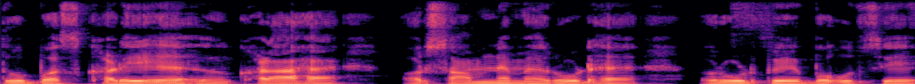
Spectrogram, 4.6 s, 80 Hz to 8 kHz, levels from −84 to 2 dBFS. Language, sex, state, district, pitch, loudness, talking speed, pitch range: Hindi, male, Jharkhand, Deoghar, 100 Hz, -19 LUFS, 195 wpm, 95-100 Hz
